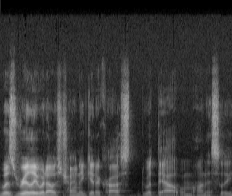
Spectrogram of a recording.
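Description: Fairly low in pitch, a man with an American accent is heard in a very clean recording with a silent background. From US West Coast, San Diego. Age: 20s. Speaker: singer-songwriter and student. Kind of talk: casual interview. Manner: halting, many fillers.

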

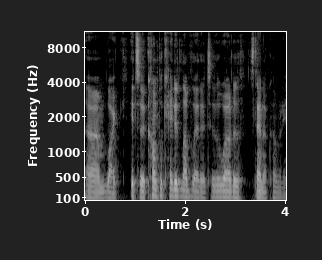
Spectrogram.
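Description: With an Australian accent, the speaker's pitch rises and falls an ordinary amount. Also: man. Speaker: film podcast co-host. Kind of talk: casual chat.

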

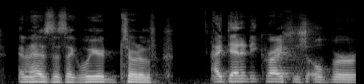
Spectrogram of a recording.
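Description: On a very clean recording with a silent background, a man with an Ottawa Valley accent speaks at a fairly quick pace in a medium pitch, his tone animated. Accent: Canadian, Ottawa Valley. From Ottawa, Canada. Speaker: stand-up comedian. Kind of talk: casual chat. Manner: animated, swears a lot.

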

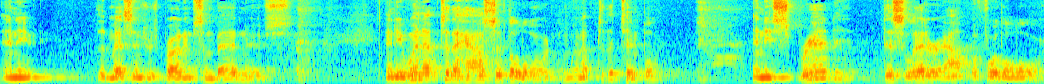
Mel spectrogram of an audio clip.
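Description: A man's fairly high voice at a moderate pace, with very wide pitch swings, long, frequent pauses, and noticeable background noise. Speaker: pastor. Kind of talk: sermon; fervent prayer. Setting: church. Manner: earnest, pleading; conversational, with repetition and fillers.

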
